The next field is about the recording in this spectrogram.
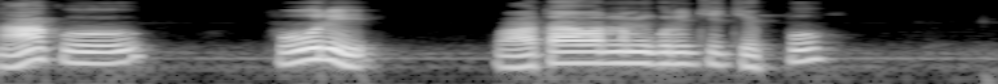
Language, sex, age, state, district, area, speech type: Telugu, male, 30-45, Andhra Pradesh, East Godavari, rural, read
